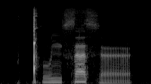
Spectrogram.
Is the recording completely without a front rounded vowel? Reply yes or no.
no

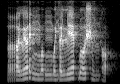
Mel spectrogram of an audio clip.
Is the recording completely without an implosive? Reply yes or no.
no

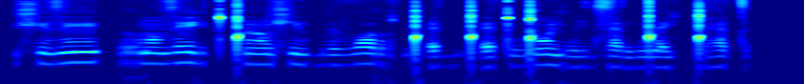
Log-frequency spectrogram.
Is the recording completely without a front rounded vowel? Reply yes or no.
yes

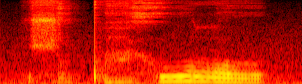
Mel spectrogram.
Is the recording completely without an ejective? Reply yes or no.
no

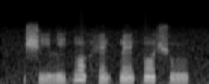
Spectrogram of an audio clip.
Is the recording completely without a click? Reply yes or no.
yes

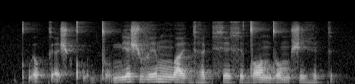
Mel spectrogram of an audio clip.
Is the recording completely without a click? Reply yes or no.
yes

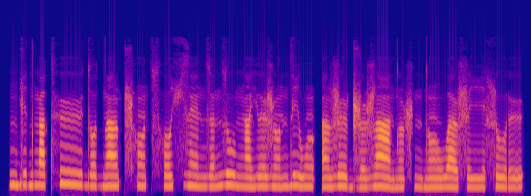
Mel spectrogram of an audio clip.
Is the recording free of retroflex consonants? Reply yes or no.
no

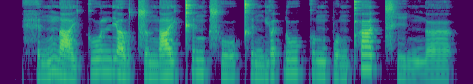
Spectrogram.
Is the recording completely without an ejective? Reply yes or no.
yes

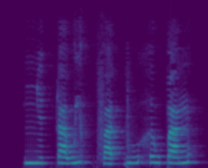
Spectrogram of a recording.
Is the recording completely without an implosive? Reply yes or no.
no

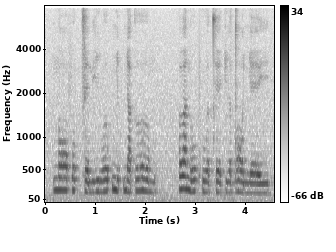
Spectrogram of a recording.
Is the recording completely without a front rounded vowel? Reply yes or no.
yes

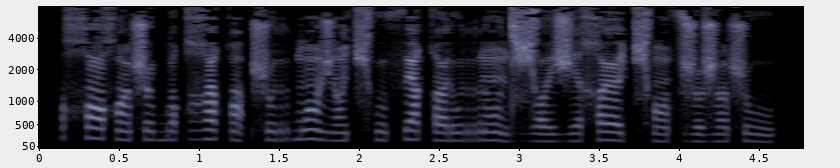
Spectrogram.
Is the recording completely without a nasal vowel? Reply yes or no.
no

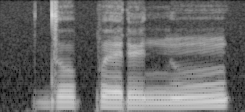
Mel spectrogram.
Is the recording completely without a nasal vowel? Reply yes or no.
no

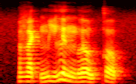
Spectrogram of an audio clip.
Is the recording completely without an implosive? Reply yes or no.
yes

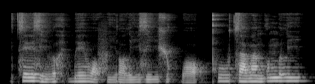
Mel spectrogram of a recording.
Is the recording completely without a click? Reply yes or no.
yes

